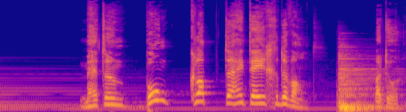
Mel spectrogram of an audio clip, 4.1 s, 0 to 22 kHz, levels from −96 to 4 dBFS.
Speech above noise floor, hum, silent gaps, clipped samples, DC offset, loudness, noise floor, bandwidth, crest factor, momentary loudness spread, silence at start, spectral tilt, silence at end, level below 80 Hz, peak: 25 dB; none; none; under 0.1%; under 0.1%; -21 LUFS; -46 dBFS; over 20 kHz; 18 dB; 8 LU; 0 s; -5 dB/octave; 0 s; -38 dBFS; -4 dBFS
